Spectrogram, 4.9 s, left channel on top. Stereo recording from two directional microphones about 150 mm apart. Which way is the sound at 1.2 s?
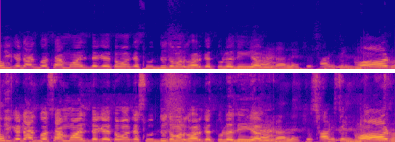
20° right (ahead or behind).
